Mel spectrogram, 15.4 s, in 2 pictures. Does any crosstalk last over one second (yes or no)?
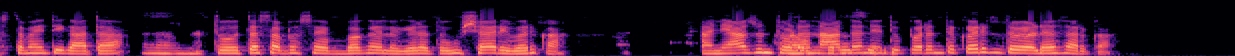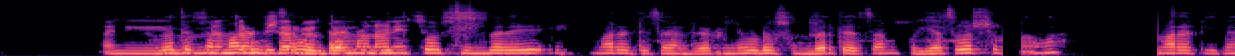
yes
